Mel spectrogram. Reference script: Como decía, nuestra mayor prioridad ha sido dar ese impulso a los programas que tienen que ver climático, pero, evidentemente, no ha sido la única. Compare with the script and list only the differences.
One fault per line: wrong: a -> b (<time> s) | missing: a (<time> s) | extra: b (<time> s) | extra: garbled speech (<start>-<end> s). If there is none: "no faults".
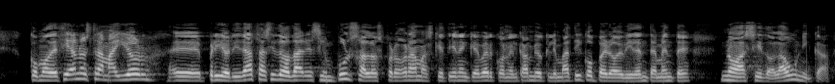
extra: con el cambio (4.9 s)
